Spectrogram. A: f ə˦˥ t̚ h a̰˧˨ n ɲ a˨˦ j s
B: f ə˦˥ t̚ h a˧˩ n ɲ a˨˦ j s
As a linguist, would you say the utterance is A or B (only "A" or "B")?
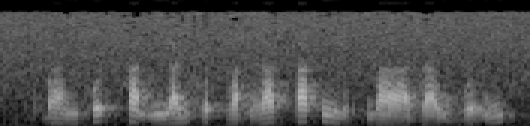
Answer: A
